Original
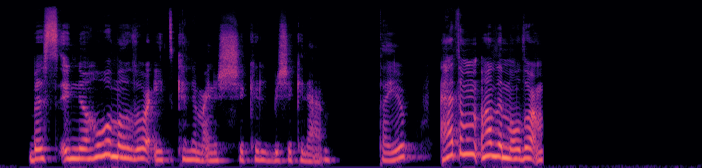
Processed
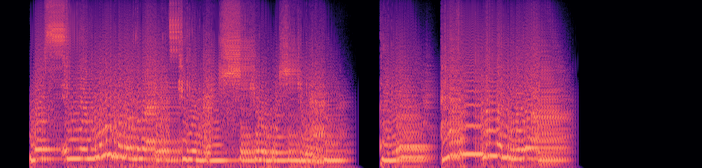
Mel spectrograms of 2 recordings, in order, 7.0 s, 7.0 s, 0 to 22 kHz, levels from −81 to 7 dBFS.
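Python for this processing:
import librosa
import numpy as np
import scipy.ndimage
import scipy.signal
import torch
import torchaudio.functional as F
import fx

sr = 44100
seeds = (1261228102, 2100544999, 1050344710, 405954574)

p1 = fx.air_absorb(x, sr, metres=150.0, at=(2.31, 3.23))
p2 = p1 + fx.room_flutter(p1, sr, wall_m=4.6, rt60_s=0.58, dry=0)
p3 = fx.fuzz(p2, sr, gain_db=44.0, gate_db=-50.0)
y = p3 * librosa.db_to_amplitude(4.5)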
